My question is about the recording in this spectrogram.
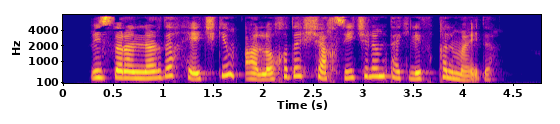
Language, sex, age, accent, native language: Uzbek, female, 18-24, Samarqand, Uzbek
